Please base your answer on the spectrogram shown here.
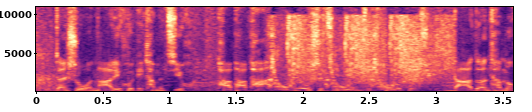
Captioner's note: crack! Crack! Crack!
